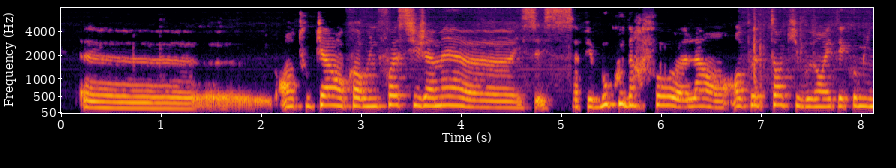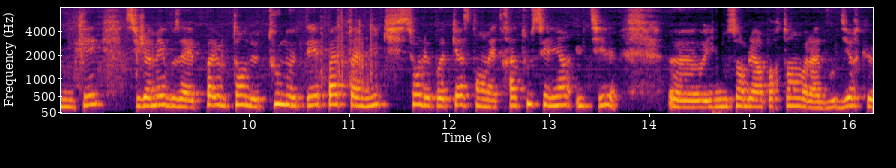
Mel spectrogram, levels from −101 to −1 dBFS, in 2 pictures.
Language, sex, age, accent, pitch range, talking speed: French, female, 20-39, French, 205-255 Hz, 220 wpm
